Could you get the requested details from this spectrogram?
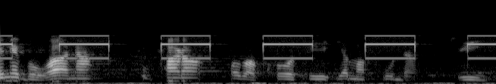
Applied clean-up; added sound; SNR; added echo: none; Alarm; -4 dB; reverberation time 0.3 s.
